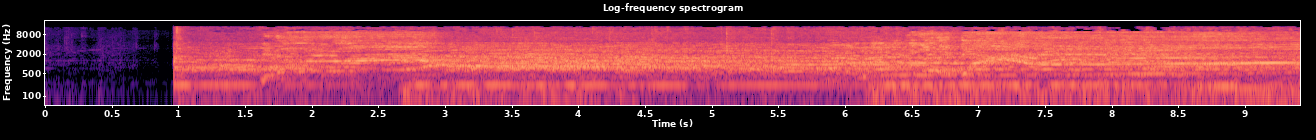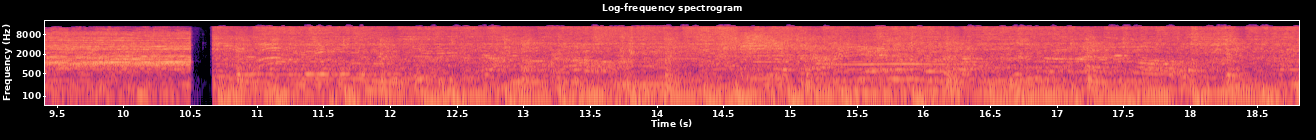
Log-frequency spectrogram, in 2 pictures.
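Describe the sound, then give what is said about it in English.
Loud live rock music with a crowd yelling and cheering over it, a rough, distorted cell-phone recording of a band's live set put together as a montage, cutting abruptly midway into another loud stretch of band and shouting. “There's a montage of, somebody put a montage of the set together. Let's listen to a little bit of that.”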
